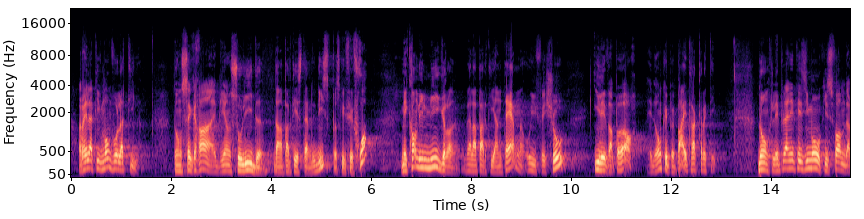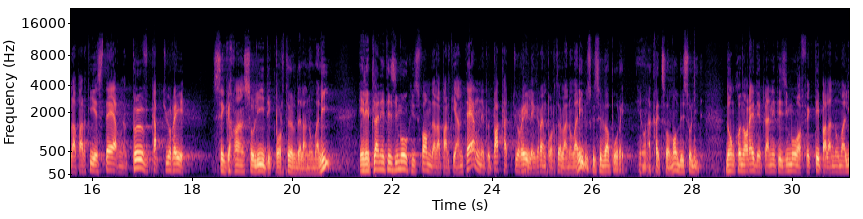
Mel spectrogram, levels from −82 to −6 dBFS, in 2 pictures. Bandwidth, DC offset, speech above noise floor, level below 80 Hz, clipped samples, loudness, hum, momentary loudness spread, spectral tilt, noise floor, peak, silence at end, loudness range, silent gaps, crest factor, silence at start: 13 kHz; under 0.1%; 29 dB; -58 dBFS; under 0.1%; -20 LUFS; none; 9 LU; -6 dB/octave; -49 dBFS; -4 dBFS; 0 s; 2 LU; none; 16 dB; 0.15 s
